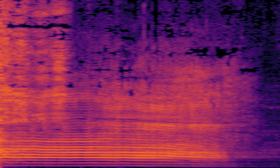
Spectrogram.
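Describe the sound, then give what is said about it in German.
A man lets out a long, loud, hoarse scream that strains and wavers before trailing off into a groan, sustained for a couple of seconds with no talking. “Oh mein Gott, der muss so heiser gewesen sein am nächsten Tag.”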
